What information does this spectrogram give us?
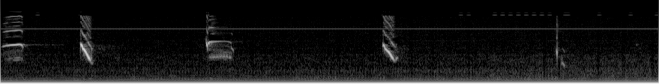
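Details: At RSPB Loch Garten, Scotland, an osprey defends its nest: four or five loud, high whistles, each sliding steeply downward, spaced one to two seconds apart, over steady camera noise.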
